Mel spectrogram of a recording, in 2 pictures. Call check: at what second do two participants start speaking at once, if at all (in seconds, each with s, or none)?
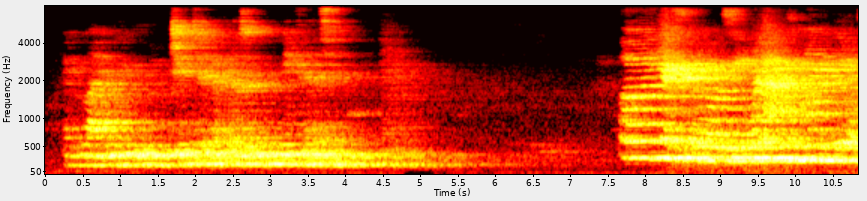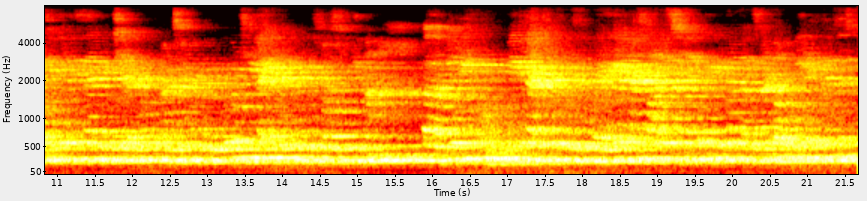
none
